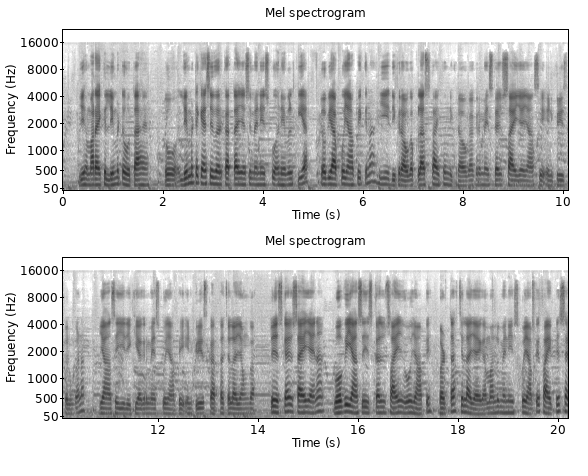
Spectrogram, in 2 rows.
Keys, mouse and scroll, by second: 0.0-4.1 drag, 5.3 click, 13.7-20.2 drag.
